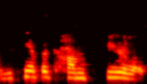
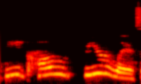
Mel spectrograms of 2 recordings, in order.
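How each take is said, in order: First: Said in the usual way. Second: Slow, higher-pitched imitation of advice-givers; quoted slogan. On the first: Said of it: "I'm like". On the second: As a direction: draw it out as other people's lofty advice. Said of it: "a lot of people will be like".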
